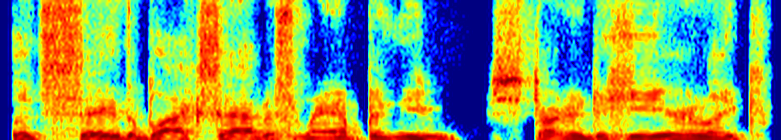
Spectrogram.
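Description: Man, podcast host, casual, enthusiastic, rambling, lower pitch. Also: steady tone, unhurried, fairly bright tone, low-quality recording. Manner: enthusiastic, rambling, many fillers.

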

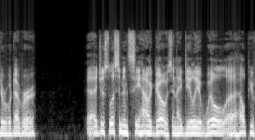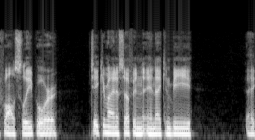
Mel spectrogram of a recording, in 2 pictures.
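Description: A man hosting a sleep podcast in a meandering, halting monologue, gently reassuring and self-deprecating as he digresses and trails off. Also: medium pitch, vocal fry, no echo, clean studio sound. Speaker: podcast host.

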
